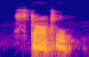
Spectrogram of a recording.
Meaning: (verb) 1. To move suddenly, or be excited, on feeling alarm; to start 2. To excite by sudden alarm, surprise, or apprehension; to frighten suddenly and not seriously; to alarm; to surprise
- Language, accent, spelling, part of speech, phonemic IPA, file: English, Southern England, startle, verb / noun, /ˈstɑːt(ə)l/, LL-Q1860 (eng)-startle.wav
